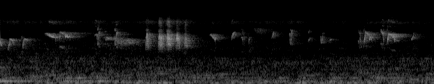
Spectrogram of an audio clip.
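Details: Javan grey-throated white-eye on a tutor recording meant to stimulate chattering (ngriwik) in kept birds, loud open voice; bursts of high twittering chirps with sharp peaks, uneven phrases, faint background hum.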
